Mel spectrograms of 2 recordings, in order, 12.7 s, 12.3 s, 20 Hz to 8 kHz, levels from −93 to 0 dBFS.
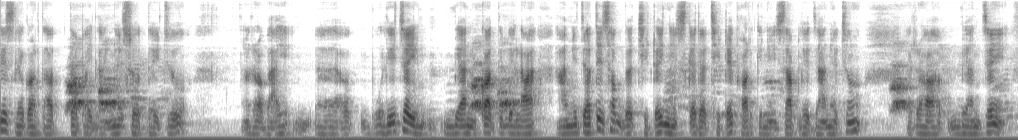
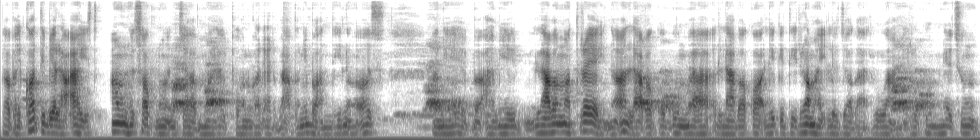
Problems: constant background noise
